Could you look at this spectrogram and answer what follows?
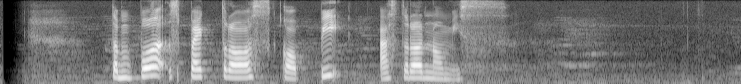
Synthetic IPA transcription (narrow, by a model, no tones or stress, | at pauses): t̪əmpʊrspɛk̚t̪ɾɔskopiʔ | ʔast̪ɾonomɪs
